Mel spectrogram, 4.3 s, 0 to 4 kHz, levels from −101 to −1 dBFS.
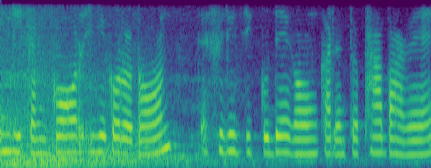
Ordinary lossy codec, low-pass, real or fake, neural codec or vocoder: none; 3.6 kHz; fake; codec, 16 kHz in and 24 kHz out, 2.2 kbps, FireRedTTS-2 codec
